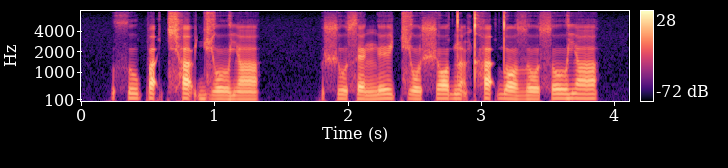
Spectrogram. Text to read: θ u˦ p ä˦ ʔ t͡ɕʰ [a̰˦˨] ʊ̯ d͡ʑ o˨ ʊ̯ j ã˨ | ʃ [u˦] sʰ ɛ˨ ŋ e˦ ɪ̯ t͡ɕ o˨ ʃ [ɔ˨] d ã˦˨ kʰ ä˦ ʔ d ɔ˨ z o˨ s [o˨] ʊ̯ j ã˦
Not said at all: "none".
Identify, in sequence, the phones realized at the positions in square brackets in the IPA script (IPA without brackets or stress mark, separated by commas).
a̰˦˨, u˨, ɔ˦, o˦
